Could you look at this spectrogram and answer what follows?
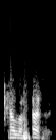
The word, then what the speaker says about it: calisthenics: And they're teaching kill sprint and calisthenics.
